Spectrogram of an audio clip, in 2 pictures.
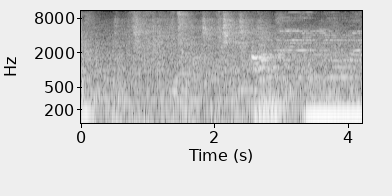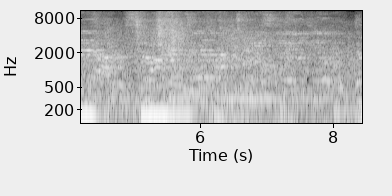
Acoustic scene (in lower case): cafe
